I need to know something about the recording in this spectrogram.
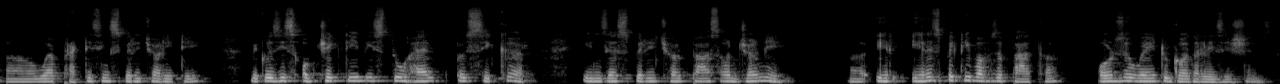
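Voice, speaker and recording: French-accented man, calm low-key delivery. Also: normal speed. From France. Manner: hesitant, with many fillers. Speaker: livestream host. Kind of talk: livestream talk.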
